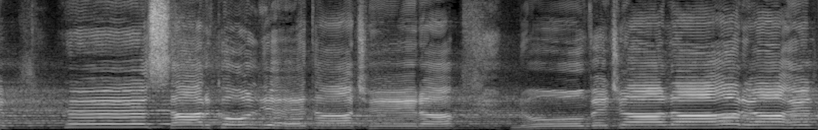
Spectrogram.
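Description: Slow, chant-like solo singing: long held notes that waver and step from pitch to pitch, with a scooping rise about four seconds in.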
